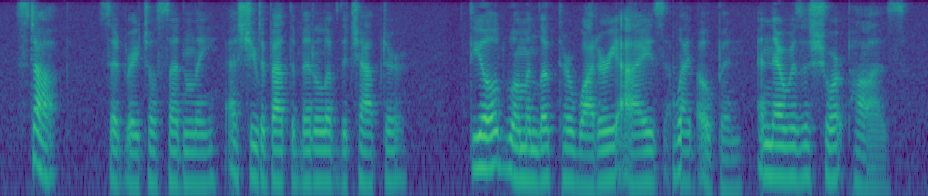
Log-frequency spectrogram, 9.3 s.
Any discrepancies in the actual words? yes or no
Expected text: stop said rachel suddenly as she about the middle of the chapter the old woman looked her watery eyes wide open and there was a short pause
no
